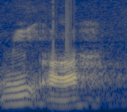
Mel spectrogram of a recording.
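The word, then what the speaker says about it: مائة: Jadi jangan sampai nanti ketika membaca Al-Quran ketemu kalimat mi'ah, berarti dibacaannya adalah mi'ah ya. Jangan dibacanya menjadi mi'ah. Kenapa mi'ah? Karena ini setelahnya ada alif. Nah, kita lihat alifnya padahal dia ada bulatan sempurna. Kalau bulatan sempurna artinya nggak dibaca sama sekali, itu huruf tambahan aja di dalam Al-Quran.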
